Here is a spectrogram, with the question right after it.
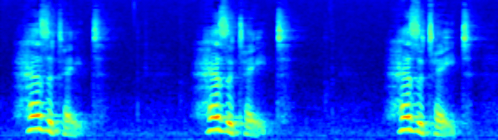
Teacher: The stress is on H, on H sound, and S in this word sound Z. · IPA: /ˈhezɪteɪt/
